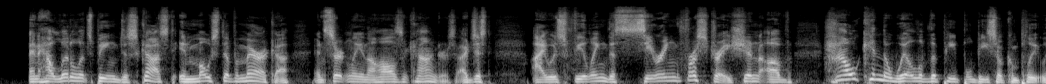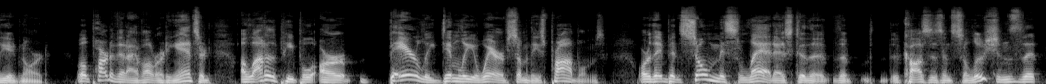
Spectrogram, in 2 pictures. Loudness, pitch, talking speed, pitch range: -15 LUFS, 120 Hz, 205 wpm, 105-140 Hz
